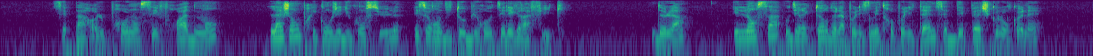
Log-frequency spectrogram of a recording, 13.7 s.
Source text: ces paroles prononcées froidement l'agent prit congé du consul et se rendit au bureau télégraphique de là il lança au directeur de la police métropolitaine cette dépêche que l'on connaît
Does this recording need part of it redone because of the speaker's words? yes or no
no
